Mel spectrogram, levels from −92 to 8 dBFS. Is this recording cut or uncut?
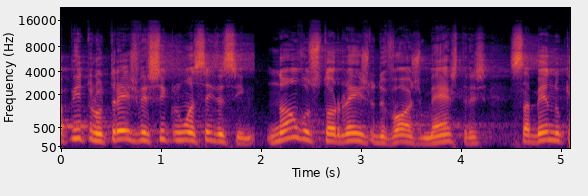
cut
